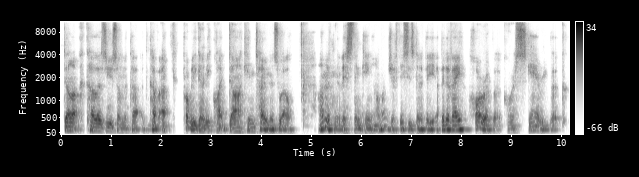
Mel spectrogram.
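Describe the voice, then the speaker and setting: A male teacher with a croaky voice from illness, giving a gentle, reassuring video lesson from home with many ums and restarts. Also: lowish voice, very animated, a little fast, low-quality recording. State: croaky voice from a cold, coughing. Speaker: primary school teacher. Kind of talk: recorded video lesson for a class.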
